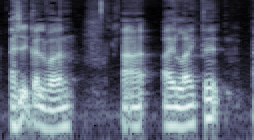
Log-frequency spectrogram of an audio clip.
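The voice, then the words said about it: Speaks in his true native accent. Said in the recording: “I'm going to say it with my true accent.”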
